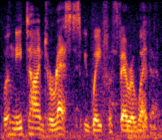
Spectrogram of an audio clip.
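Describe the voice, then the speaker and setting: A man's voice: lowish voice, steady tone, brisk, noisy background, close to an everyday voice. A man playing a hearty, easygoing seafaring Viking companion in a video game cutscene.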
